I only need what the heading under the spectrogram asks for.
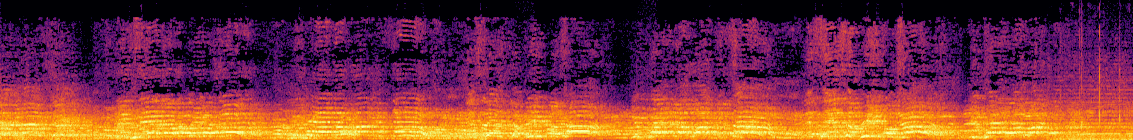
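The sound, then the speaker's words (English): A large protest crowd fills the air with dense, overlapping chatter and occasional raised voices, loud, continuing steadily with no single speaker standing out. “We saw sizable protests across the country. Here's just a sample of images from a few cities.”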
